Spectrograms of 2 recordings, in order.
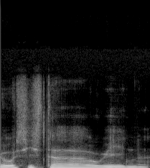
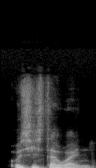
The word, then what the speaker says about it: Osystah Wyne: Bon alors, du coup, je dis Azel et Marie, Osista Win, c'est ça? C'est comme ça Osista qu'on Wine. prononce? Osista Wine, pardon.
